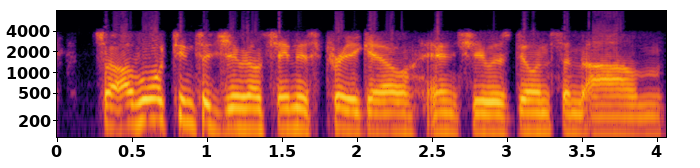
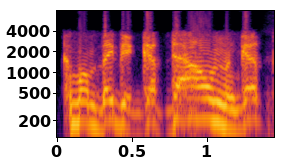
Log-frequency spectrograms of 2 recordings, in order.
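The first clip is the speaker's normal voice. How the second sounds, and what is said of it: Arnold Schwarzenegger impression. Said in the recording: “I'll do like an Arnold Schwarzenegger accent”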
